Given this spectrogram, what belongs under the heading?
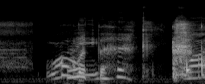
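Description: A sneeze bursts out near the end, loud and abrupt after a stretch of a child's excited chatter, during a kids' evening gaming session.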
